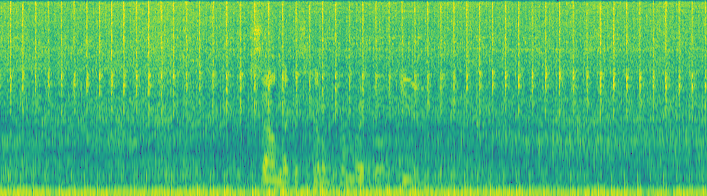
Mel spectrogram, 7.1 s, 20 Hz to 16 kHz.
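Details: 1984 Volkswagen Vanagon engine, fine the day before: steady, evenly spaced fast ticking knock over a low idle rumble; cause not yet known.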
